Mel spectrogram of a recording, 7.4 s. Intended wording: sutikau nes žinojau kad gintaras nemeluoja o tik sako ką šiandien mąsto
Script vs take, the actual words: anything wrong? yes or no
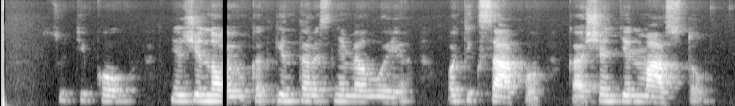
no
